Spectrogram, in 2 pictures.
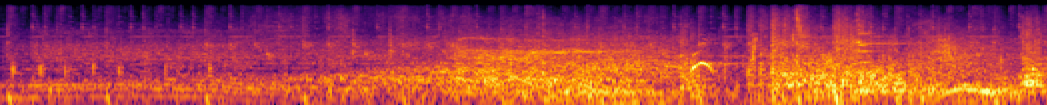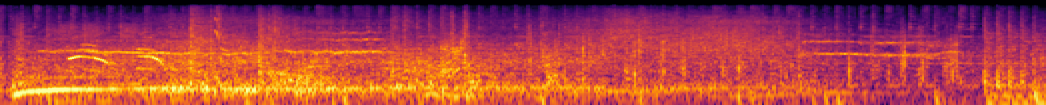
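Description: Action-scene soundtrack: music mixed with a car's engine and several sharp knocks or impacts about seven to eight seconds in.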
